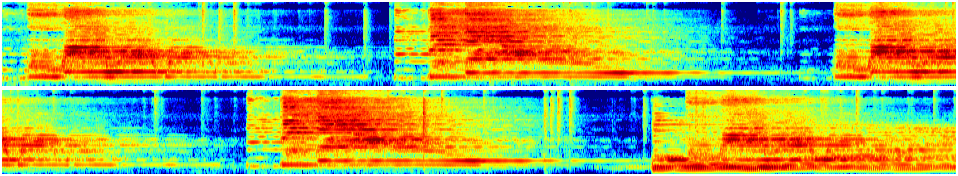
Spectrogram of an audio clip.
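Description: Music played from a vinyl record on a turntable, starting out of near silence: a chord phrase that starts suddenly and fades, repeating about every four seconds. A fuller, lower part comes in near the end.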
